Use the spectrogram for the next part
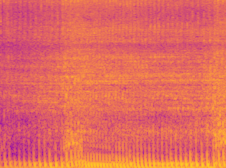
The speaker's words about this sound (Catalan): a veure si coneixes aquesta moto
